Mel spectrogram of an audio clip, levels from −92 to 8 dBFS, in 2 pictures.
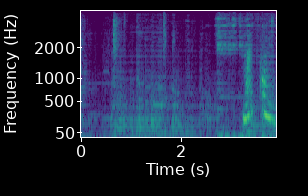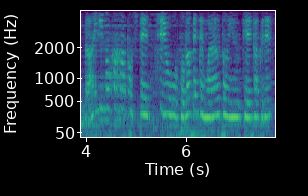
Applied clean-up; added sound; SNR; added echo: neural separator model SepFormer DNS4.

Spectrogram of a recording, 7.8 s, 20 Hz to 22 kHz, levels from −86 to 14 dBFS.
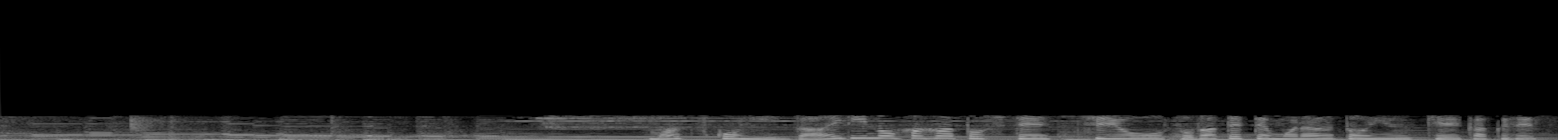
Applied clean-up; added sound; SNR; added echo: none; none; none; none.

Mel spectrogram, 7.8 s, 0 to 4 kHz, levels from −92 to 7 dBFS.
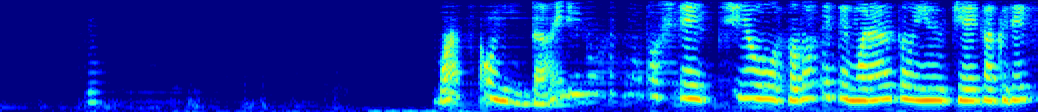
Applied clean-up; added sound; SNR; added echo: neural mask model DeepFilterNet 3.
